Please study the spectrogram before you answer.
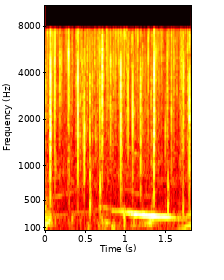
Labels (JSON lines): {"label": "biophony", "recorder": "SoundTrap 300"}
